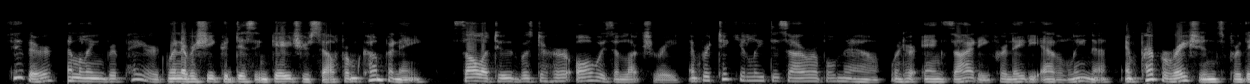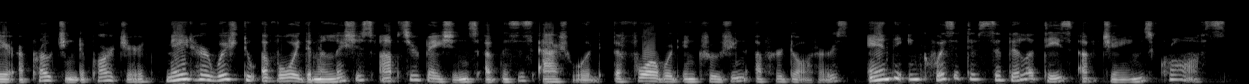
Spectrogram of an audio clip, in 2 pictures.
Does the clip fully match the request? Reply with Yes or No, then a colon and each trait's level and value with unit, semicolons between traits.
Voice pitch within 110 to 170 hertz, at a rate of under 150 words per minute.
Yes: medium, 140 Hz; slow, 135 wpm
